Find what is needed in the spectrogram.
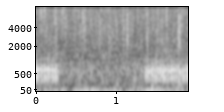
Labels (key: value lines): label: biophony, croak
recorder: SoundTrap 500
